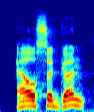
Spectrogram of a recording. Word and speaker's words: El Segundo: El Segundo, which, funny enough, to tie it back, is the brewery, El Segundo Brewing Company, where Steve Austin's Broken Skull IPA is made.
